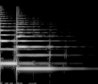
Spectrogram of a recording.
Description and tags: vOpt SourCream
Short noise/ sound for notifications in App Development.
The sound has been designed in Propellerhead's Reason 10.
sounds, app, notification, development, click, chime, Ring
